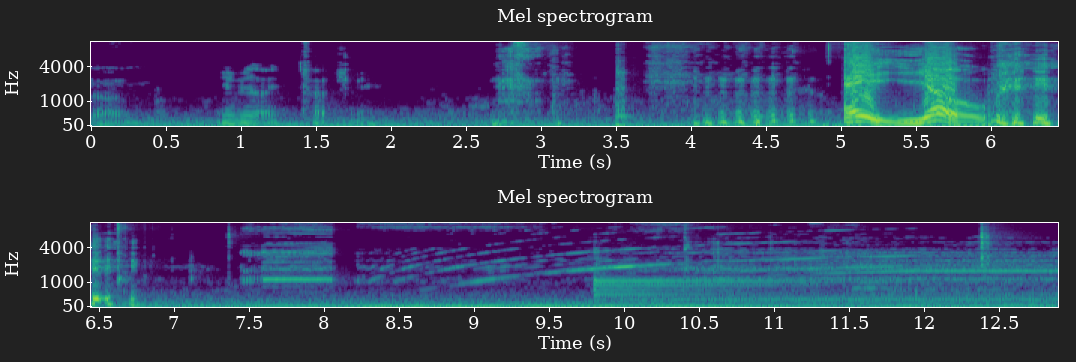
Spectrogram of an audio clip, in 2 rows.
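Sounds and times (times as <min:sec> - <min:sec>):
speech: 0:00.0 - 0:02.0, 0:02.6 - 0:06.9
laughter: 0:02.7 - 0:05.0, 0:06.0 - 0:06.8
phone ringing with siren-like ringtone: 0:09.7 - 0:12.8.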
